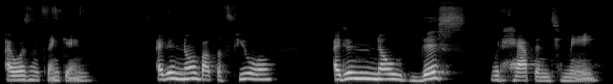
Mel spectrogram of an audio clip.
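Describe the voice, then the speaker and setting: Young woman acting scared stowaway girl in a radio play, medium pitch, emotional, stumbles over words, wistful. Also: mellow, natural voice. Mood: wistful, resigned. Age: young adult. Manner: halting, pleading, emotional.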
